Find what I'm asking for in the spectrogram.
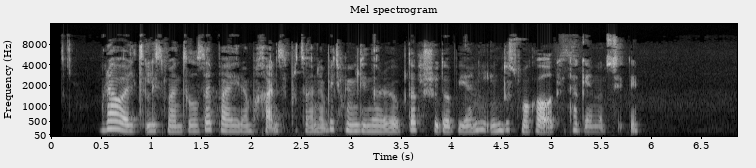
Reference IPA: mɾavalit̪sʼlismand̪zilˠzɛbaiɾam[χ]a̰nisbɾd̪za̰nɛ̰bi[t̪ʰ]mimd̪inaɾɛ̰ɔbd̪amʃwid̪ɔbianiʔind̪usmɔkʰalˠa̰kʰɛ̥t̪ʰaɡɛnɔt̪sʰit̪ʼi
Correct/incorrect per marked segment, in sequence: correct, correct

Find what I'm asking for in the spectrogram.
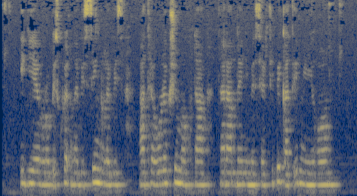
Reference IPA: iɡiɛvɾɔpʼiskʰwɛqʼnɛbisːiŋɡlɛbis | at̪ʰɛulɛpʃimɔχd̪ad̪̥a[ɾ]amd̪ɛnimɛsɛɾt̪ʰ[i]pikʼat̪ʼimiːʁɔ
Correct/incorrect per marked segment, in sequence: correct, correct

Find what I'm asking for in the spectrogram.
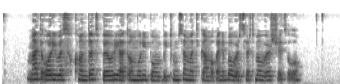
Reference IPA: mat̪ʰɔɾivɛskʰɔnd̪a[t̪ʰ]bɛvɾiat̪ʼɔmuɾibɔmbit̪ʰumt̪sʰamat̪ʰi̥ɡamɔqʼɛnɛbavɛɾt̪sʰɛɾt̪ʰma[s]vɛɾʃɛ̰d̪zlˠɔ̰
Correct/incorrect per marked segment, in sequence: correct, incorrect

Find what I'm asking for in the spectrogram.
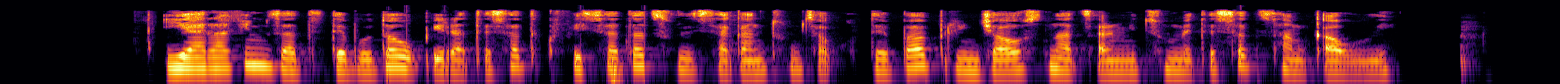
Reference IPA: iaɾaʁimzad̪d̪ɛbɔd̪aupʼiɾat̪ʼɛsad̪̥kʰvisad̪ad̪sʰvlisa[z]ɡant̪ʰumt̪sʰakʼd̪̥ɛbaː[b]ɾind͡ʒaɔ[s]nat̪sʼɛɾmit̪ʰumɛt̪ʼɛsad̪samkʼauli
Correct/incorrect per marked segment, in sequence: incorrect, correct, correct

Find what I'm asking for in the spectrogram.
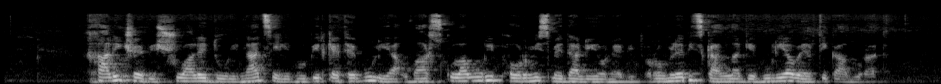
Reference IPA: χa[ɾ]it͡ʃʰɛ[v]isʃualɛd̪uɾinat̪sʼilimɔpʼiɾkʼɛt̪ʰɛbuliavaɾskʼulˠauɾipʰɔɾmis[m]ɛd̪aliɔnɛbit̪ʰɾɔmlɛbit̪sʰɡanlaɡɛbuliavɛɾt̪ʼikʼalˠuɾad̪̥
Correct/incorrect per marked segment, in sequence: incorrect, incorrect, correct

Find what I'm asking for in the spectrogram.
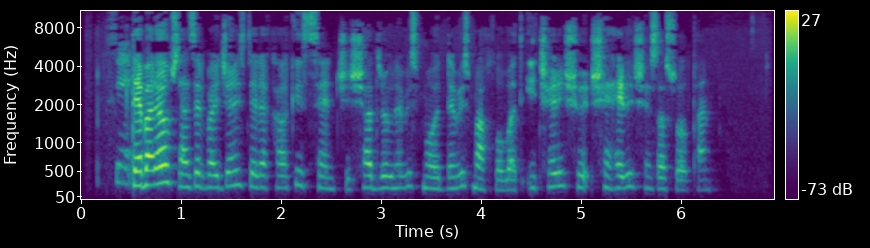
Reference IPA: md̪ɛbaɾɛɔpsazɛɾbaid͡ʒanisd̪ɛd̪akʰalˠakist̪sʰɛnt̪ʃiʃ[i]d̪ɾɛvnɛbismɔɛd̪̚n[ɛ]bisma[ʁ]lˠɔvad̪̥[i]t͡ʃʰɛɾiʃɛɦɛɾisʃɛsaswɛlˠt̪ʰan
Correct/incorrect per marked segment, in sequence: incorrect, correct, incorrect, correct

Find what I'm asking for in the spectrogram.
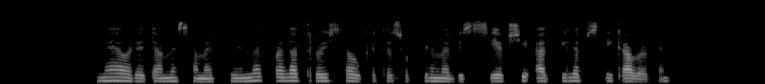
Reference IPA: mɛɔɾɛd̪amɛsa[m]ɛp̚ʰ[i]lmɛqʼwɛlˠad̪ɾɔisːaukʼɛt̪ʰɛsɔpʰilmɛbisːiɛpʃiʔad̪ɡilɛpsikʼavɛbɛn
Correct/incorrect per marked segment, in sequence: correct, correct

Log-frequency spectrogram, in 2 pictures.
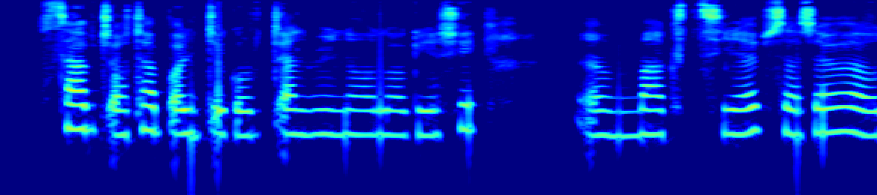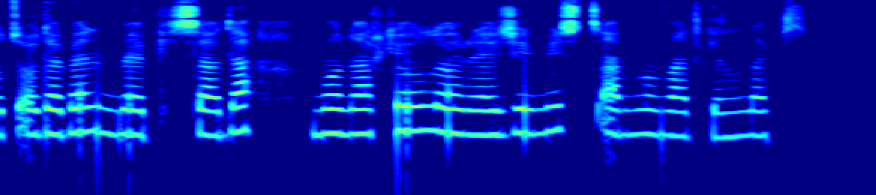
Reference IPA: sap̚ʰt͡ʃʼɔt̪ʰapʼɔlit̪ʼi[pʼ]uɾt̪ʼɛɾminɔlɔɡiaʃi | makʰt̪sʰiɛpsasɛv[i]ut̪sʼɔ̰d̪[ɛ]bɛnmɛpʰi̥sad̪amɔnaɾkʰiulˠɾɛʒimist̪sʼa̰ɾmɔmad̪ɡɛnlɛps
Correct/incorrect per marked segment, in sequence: incorrect, incorrect, correct

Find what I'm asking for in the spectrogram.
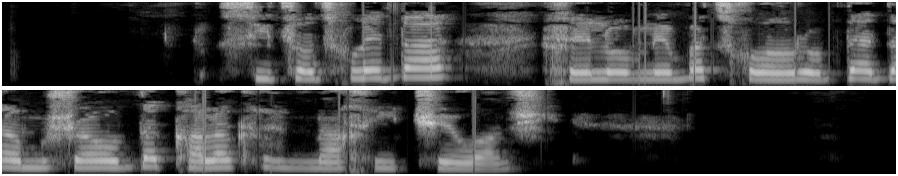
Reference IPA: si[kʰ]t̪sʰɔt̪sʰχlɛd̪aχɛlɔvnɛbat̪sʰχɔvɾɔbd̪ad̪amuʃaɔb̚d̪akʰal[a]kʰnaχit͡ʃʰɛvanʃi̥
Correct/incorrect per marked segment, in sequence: incorrect, correct

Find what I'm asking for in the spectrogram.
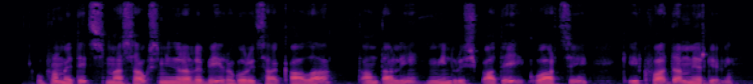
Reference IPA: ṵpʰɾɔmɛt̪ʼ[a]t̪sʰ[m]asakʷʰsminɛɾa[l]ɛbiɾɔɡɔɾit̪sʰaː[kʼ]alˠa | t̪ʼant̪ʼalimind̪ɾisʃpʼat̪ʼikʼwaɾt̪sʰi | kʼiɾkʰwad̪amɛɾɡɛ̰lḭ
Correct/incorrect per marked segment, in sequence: incorrect, correct, correct, correct

